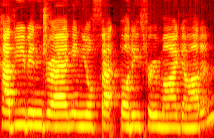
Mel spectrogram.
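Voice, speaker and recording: A fairly high-pitched woman with an Australian accent, bright and sharp in tone, at a fairly slow pace with fairly even intonation. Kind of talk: children's story reading.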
